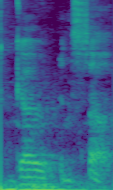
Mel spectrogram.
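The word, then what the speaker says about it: Gosa: It's like nobody can pronounce our last name, which is the simplest last name. It's 4 letters. It's Go and Sub, right?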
